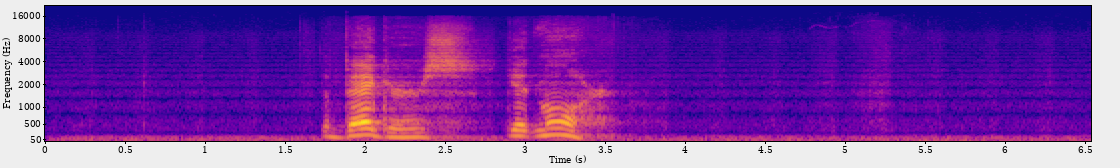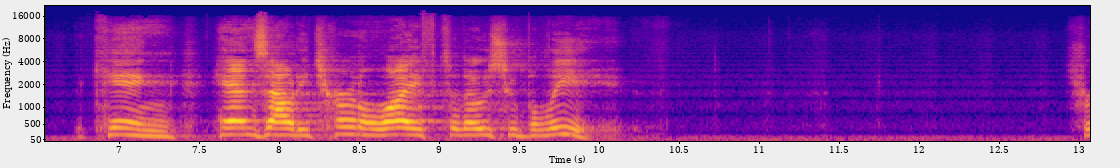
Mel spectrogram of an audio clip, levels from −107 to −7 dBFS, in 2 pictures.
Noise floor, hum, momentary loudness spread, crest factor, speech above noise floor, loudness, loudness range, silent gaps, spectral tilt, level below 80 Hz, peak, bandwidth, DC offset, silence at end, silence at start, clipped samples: -62 dBFS; none; 18 LU; 24 dB; 38 dB; -25 LUFS; 15 LU; none; -4 dB/octave; -64 dBFS; -6 dBFS; 16.5 kHz; under 0.1%; 0 s; 1.75 s; under 0.1%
